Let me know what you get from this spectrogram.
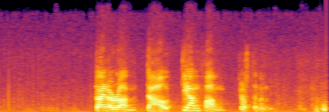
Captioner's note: speaks foreign language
